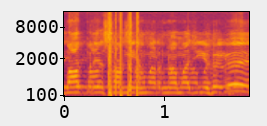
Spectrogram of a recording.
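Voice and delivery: ordinary delivery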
